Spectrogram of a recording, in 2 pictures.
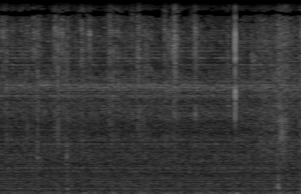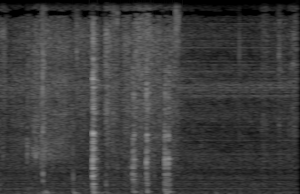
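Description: Small plastic parts being handled and fitted together by hand: a quick run of about half a dozen light clicks and taps over a second and a half around the middle, otherwise faint room tone.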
